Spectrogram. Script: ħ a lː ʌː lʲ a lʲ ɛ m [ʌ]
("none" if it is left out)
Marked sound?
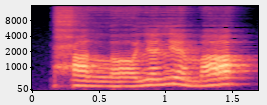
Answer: a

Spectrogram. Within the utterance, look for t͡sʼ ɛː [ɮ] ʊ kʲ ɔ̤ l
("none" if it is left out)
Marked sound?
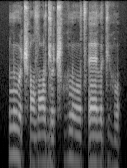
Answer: l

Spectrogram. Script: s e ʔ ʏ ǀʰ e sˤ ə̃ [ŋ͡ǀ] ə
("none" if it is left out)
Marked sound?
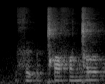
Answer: ŋ͡ǀ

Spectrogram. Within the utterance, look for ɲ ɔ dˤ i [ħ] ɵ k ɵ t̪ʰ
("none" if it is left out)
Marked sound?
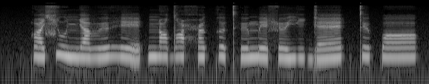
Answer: ħ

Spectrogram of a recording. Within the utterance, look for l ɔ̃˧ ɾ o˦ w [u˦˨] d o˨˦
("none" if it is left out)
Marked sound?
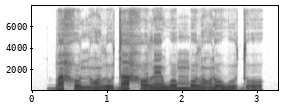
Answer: u˦˨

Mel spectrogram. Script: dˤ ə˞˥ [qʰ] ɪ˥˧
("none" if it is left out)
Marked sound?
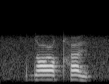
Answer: qʰ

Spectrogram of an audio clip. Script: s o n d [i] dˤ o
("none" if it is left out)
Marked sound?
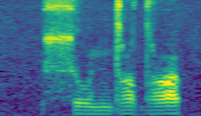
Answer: i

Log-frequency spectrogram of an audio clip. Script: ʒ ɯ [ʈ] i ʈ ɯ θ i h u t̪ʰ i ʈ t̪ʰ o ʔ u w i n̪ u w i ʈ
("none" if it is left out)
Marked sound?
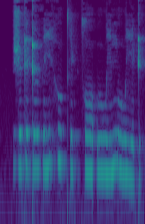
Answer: ʈ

